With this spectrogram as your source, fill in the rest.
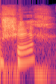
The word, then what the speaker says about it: heuchère: plante symbolique c'est alors j'espère que je prononce bien le Cher oui c'est ça alors ça s'écrit donc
